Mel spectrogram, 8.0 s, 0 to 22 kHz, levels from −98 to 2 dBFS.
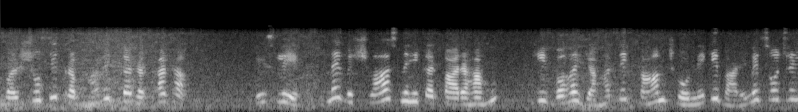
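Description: Speech recording in which the background sinks in the gaps and swells back under the talking: these are noise suppressor artifacts, from frame-by-frame band gating that pulls steady noise down by about 20 dB. The room noise, sitting about 10 dB below the speech, is what gets pumped this way. Quiet consonants and word tails sound swallowed or faint from 0.0 to 1.85 s, 2.56 to 4.92 s and 5.37 s to the end. In each of the first two stretches, a little under a second of speech is affected in total. This is speech cut by the noise suppressor, which mistook soft speech for noise and lowered it by up to about 16, 19 and 20 dB respectively. The call path's Opus codec stops everything above 8 kHz.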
